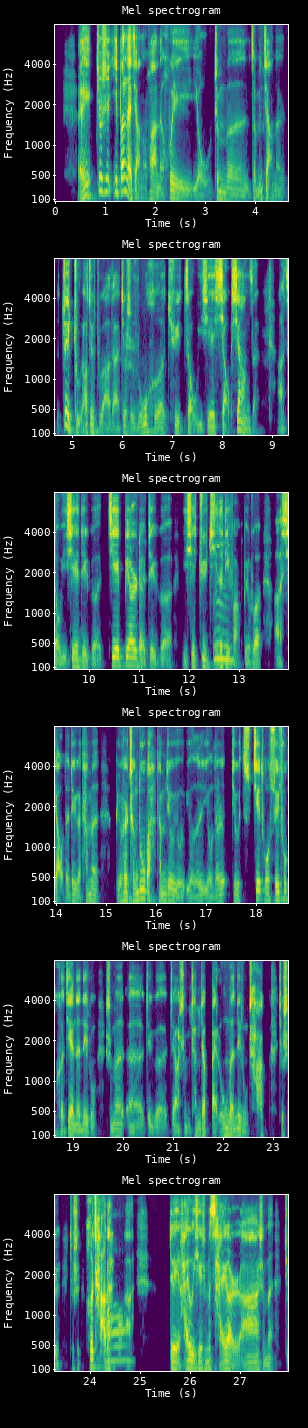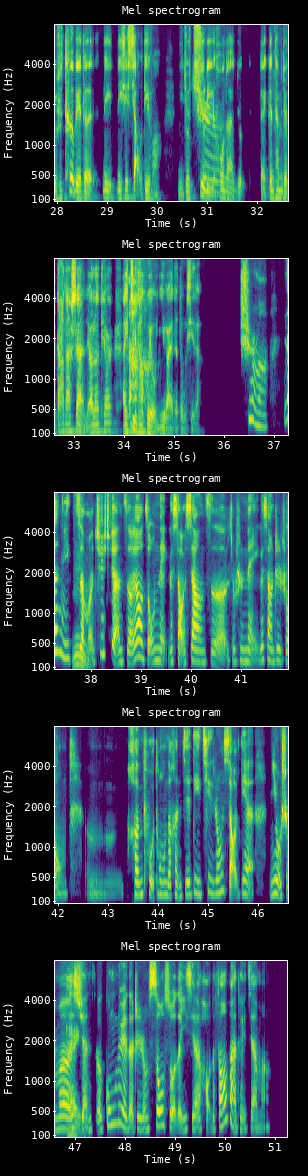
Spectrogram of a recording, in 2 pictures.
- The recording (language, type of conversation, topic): Chinese, podcast, 你如何在旅行中发现新的视角？
- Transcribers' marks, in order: laughing while speaking: "啊"; alarm; other background noise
